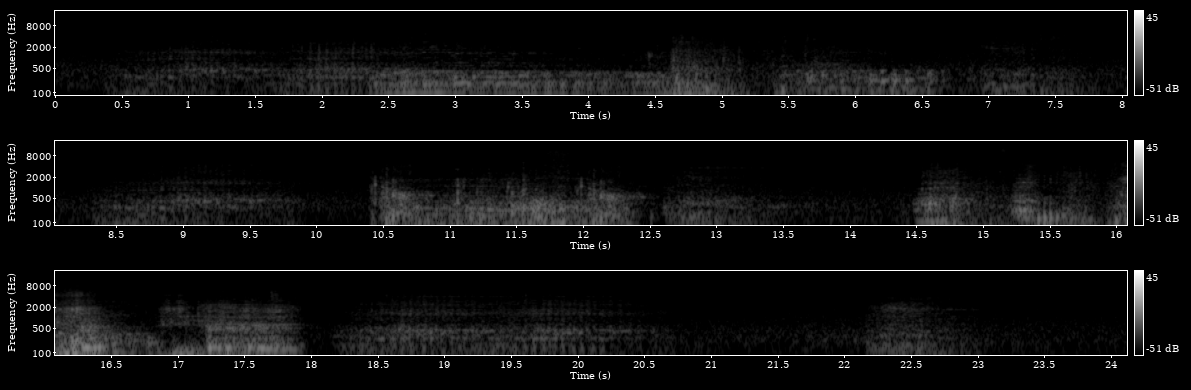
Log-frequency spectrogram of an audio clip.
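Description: A large dinosaur growls and roars in loud bursts.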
